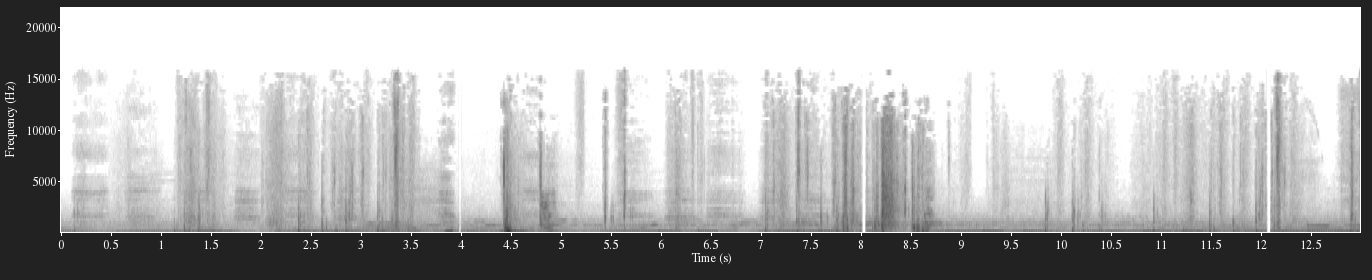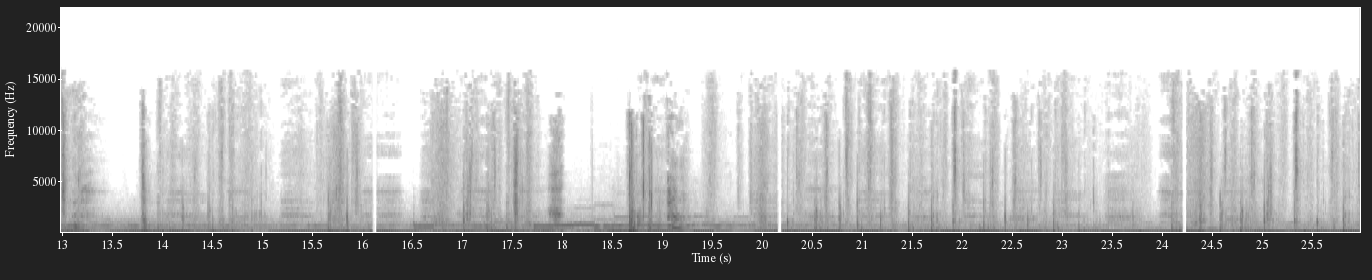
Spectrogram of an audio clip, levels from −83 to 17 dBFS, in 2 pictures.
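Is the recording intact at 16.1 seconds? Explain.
No. A gap at a join of encoded pieces cuts in from 16.11 to 16.16 s. Separately encoded pieces were joined with their padding left in, leaving a gap of about 49 ms with smeared edges. It recurs every 4 s.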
